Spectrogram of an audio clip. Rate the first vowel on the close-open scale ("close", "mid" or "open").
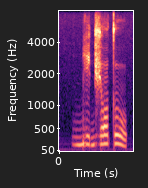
close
